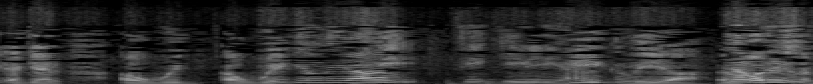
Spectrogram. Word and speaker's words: wigilia: um and also you have a let me pronounce this correctly again a wig a wigilia now what is a viglia is an as a Christmas Eve dinner it's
